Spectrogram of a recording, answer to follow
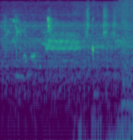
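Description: Faint outdoor ambience with scattered short, high bird chirps and one held high note about halfway through; a low rumble rises toward the end.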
